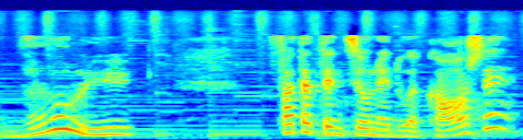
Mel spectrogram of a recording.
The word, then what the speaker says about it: voulu: E fate attenzione anche alla pronuncia di voluto, dove avete un dittongo OU che si pronuncia U e una U francese, come diciamo noi, che si pronuncia invece U. Donc, voluto diventa voulu, voulu.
